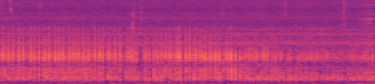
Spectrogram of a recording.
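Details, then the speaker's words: Quantitative needle EMG on a Sierra (Cadwell) machine, patient making a slight contraction, recorded in short segments: dense crackling static of overlapping motor unit discharges; interference pattern slightly neurogenic. "and then we go over to the interference pattern and i'm going to do that in short segments um and so start and stop after a hit second so here is is a slight contraction we"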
